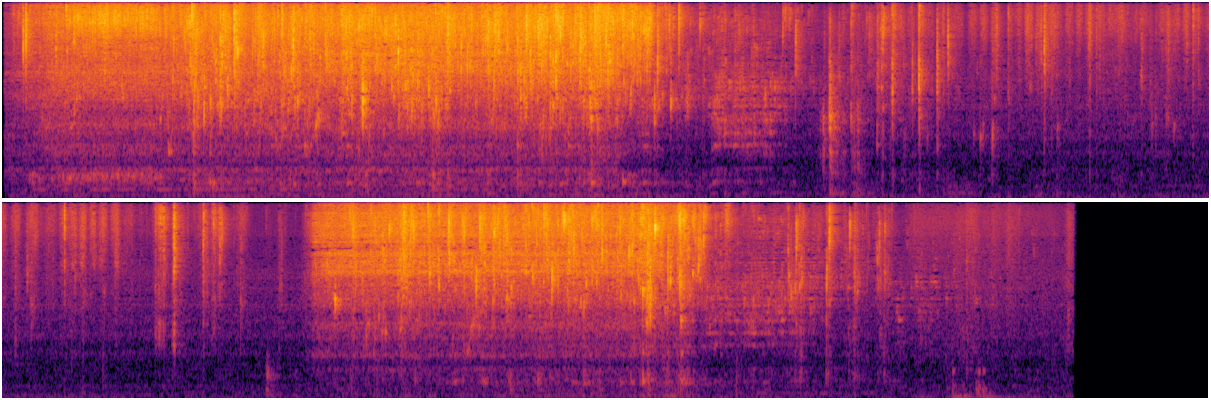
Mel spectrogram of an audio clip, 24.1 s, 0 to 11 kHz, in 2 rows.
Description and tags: Washing hands 01
Washing hands with soap for more than 20 seconds. Recorded with a Blue Yeti.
